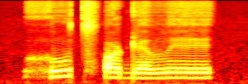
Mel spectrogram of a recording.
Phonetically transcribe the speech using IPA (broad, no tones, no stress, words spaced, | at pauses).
hut͡sʼɔɖɛ βe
